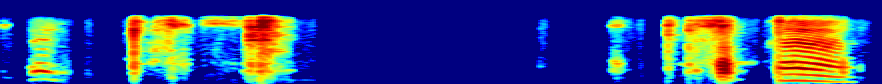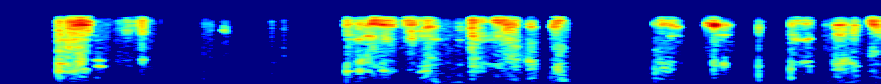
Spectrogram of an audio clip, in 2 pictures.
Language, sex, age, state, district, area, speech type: Bengali, female, 30-45, West Bengal, Howrah, urban, conversation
